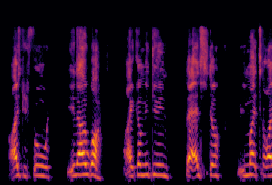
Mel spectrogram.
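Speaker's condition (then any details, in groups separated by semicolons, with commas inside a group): Cerebral palsy; arms affected, left hand usable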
